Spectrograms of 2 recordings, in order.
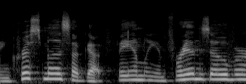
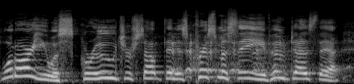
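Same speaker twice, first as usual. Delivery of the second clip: loud, high, scornful heckle; mocking shout; 6 semitones higher, 7 dB louder than usual. A driver jeering at the stopped woman, loud mocking shout. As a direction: jeer at the rude driver. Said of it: "what I heard coming up is".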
